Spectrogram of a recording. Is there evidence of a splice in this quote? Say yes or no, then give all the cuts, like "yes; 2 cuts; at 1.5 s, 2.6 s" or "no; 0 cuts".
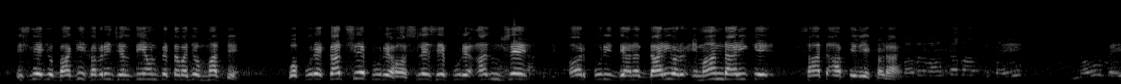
no; 0 cuts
